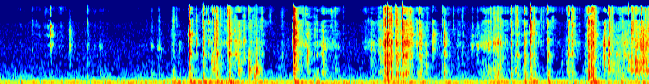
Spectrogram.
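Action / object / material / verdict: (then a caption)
scrape / bar of soap / soap / none. A black blade carves and scrapes chunky flakes off the top of a solid olive-green bar of soap held in the hand. Irregular bursts of bright, crisp scraping and crackly cutting sound, with sharp clicks between them and quiet pauses. The strokes are short and dry, with almost no low end.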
